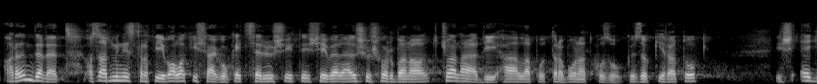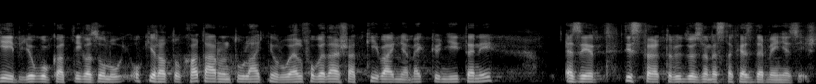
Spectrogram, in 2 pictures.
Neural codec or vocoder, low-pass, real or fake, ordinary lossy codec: codec, 16 kHz, 4 kbps, X-Codec, HuBERT features, trained on LibriSpeech; 7.2 kHz; fake; none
